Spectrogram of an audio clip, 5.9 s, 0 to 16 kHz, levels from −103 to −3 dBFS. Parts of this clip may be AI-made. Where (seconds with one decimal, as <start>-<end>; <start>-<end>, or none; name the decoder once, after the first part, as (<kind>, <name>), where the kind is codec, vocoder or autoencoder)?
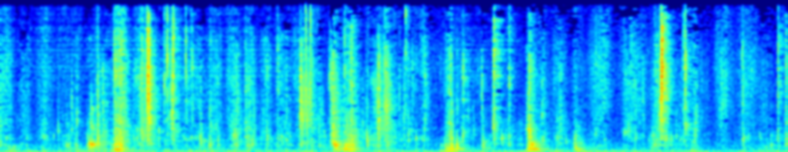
0.0-2.3 (vocoder, BigVGAN v2); 3.4-3.9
